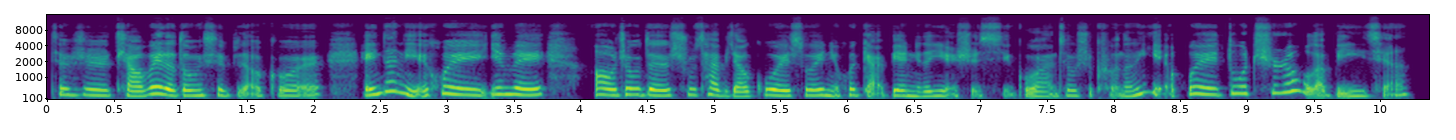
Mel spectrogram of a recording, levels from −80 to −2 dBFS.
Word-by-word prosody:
就 260 -1 -1
是 240 -2 0
调 210 -3 +1
味 295 +6 +6
的 250 - +8
东 225 +1 +1
西 235 0 -3
比 220 - -10
较 - - -3
贵。 220 +5 -3 0.3
诶， 250 - +5
那 405 +1 +2
你 230 - +1
会 265 -3 +3
因 280 +1 0
为 260 0 +5 0.3
澳 260 -2 +3
洲 260 +1 +1
的 240 -2 +4
蔬 250 +1 -5
菜 255 -1 -1
比 205 - -9
较 195 0 +1
贵， 230 0 +3
所 230 +1 -1
以 240 - +3
你 225 - -2
会 245 +2 -2
改 - - -3
变 220 -2 0
你 195 - -4
的 200 - -1
饮 215 +4 -3
食 220 - -7
习 225 - -8
惯， 105 -2 -3
就 225 - -4
是 215 - -10
可 - - -9
能 205 +7 -1
也 350 - -2 0.2
会 285 -2 +3
多 310 +4 -1
吃 335 +3 -4
肉 395 +5 +2
了， - - 0
比 - - -4
以 205 - -5
前？ 255 +5 -7
245 Hz, 285 characters per minute, -19 LUFS, 220-265 Hz, 0.3 s, 的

